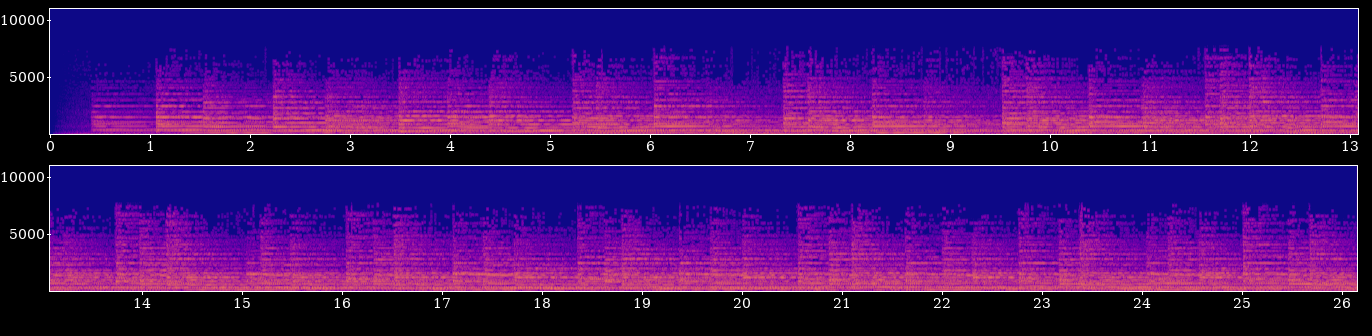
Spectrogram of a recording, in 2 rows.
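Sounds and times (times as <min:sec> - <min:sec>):
bells ringing in Precenicco: 0:00.4 - 0:26.1.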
